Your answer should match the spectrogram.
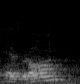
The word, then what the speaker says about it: Hebrón: Ah, no se pronuncia la H. Hebrón, Abraham, Isaac.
